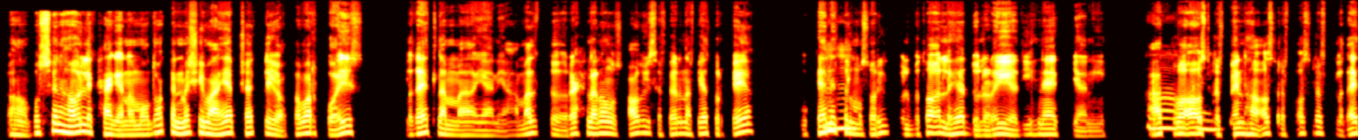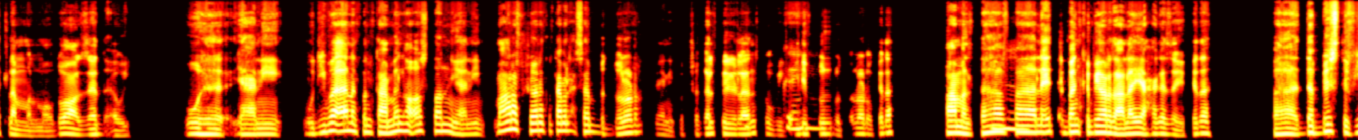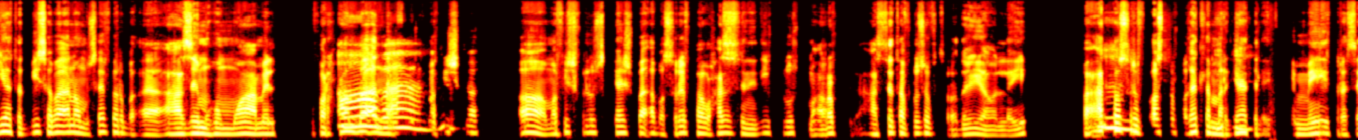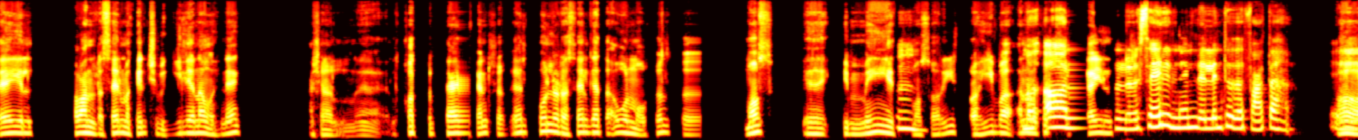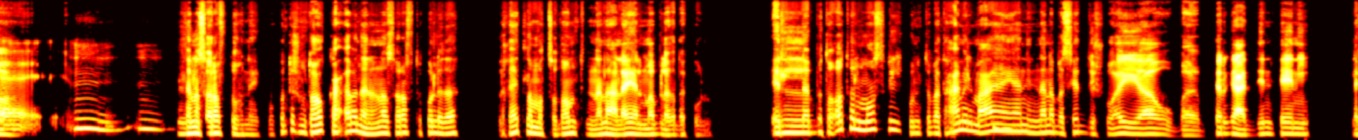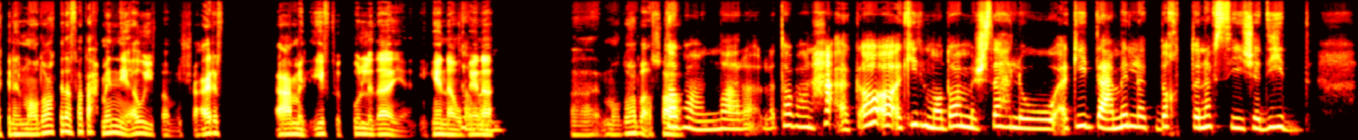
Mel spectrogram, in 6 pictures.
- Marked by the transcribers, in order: in English: "freelance"; distorted speech; throat clearing; tapping; other noise
- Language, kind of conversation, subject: Arabic, advice, إزاي أقدر أسيطر على ديون بطاقات الائتمان اللي متراكمة عليّا؟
